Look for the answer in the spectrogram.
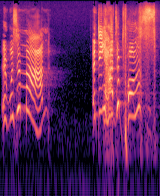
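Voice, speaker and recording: A woman acting a gullible, excitable working-class club wife in broad stage comedy. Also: very high-pitched, measured pace, heavily acted. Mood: chatty, flustered. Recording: live theatre stage performance.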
